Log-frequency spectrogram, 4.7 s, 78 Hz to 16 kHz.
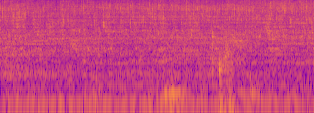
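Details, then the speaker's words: Toilet tank refilling after a Fluidmaster 502 universal adjustable flapper was installed to replace one eaten by chlorine cleaners; steady hiss of water filling with no gurgle or trickle change, water not going down the drain, so the new flapper is sealing. "it's just going to fill up. You want to make sure that the water is filling up and not going down the drain. So that means your flapper is sealing."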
